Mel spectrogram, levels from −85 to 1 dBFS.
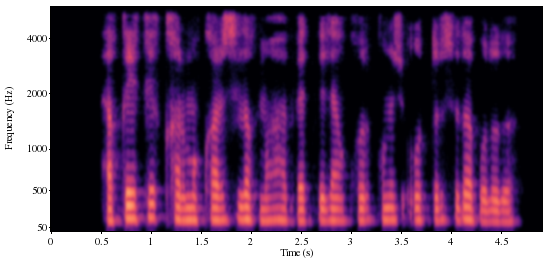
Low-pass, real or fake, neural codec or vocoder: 5.4 kHz; fake; codec, 24 kHz, 1.2 kbps, DualCodec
